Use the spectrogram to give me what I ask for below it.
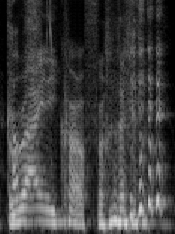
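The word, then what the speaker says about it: Riley Keough: La prononciation est une catastrophe. C'est Riley Riley Kof.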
